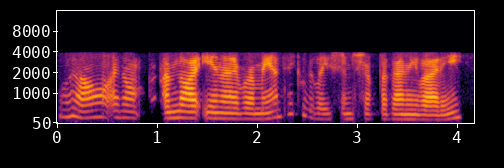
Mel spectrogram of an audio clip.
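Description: A woman's voice: on the low side, normal speed, no room sound. A friendly, polite woman from New Jersey, calling in to a radio show and chatting casually with the host over the phone. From New Jersey, USA. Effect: heard over a phone line on a radio show. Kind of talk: casual call-in chat. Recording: tinny dry phone line.

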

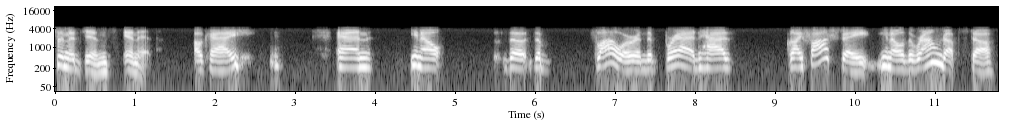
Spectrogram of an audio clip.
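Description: A woman's voice: medium pitch, animated, takes it slowly, pauses often, dry recording. A middle-aged or older woman with a Rhode Island accent, chatting casually as host of a talk show. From Rhode Island, USA. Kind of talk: casual panel chat. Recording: tinny phone-like internet call audio.

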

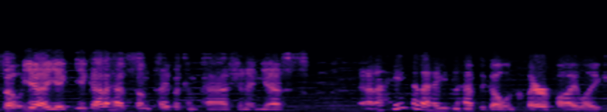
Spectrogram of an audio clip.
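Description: A man's voice: mid-range voice, big pitch swings, brisk. A man co-hosting a casual podcast, talking in a rambling, self-deprecating way with a nasal voice. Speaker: podcast co-host. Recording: phone-like lo-fi audio with faint music.

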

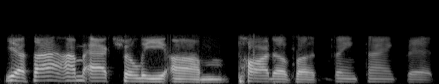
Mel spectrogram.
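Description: Man from trinidad and tobago, candidate guest, earnest, halting, tinny phone line, dry. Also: mid-range voice, steady tone, smooth, dry recording. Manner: earnest, many fillers and restarts. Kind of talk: phone-in interview, casual.

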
